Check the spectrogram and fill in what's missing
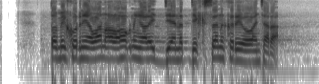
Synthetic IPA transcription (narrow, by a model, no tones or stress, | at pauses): t̪ɔmikurniawanɔlɔɦɔk̚niŋɡalid͡ʒɛnɛt̪̚d͡ʒɛksɔnkɨrdiwawaɲt͡ʃaɾa̰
